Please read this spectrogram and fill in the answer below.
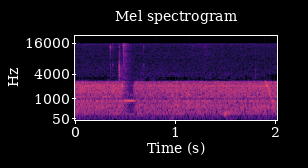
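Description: Band noise from a Yaesu FTdx5000 HF receiver in upper sideband: a steady hiss, cut off above about 3 kHz by the receive filter, with the 10 m noise floor around S2.5. About half a second in there is a brief dropout and blip as the band is changed.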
